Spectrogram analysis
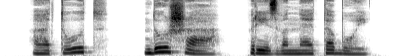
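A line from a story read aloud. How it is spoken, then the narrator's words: Quiet reply. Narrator (Russian): ответил тихо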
